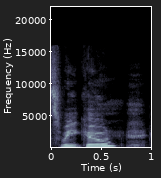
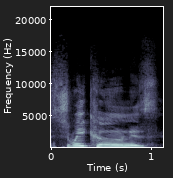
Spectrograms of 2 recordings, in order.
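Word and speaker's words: Suicune: It's not sweet coon? – It's Suicoon? I mean, they say Suicoon. – Suicoon is what it is, but the way that it's spelled looks very much like suicide.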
